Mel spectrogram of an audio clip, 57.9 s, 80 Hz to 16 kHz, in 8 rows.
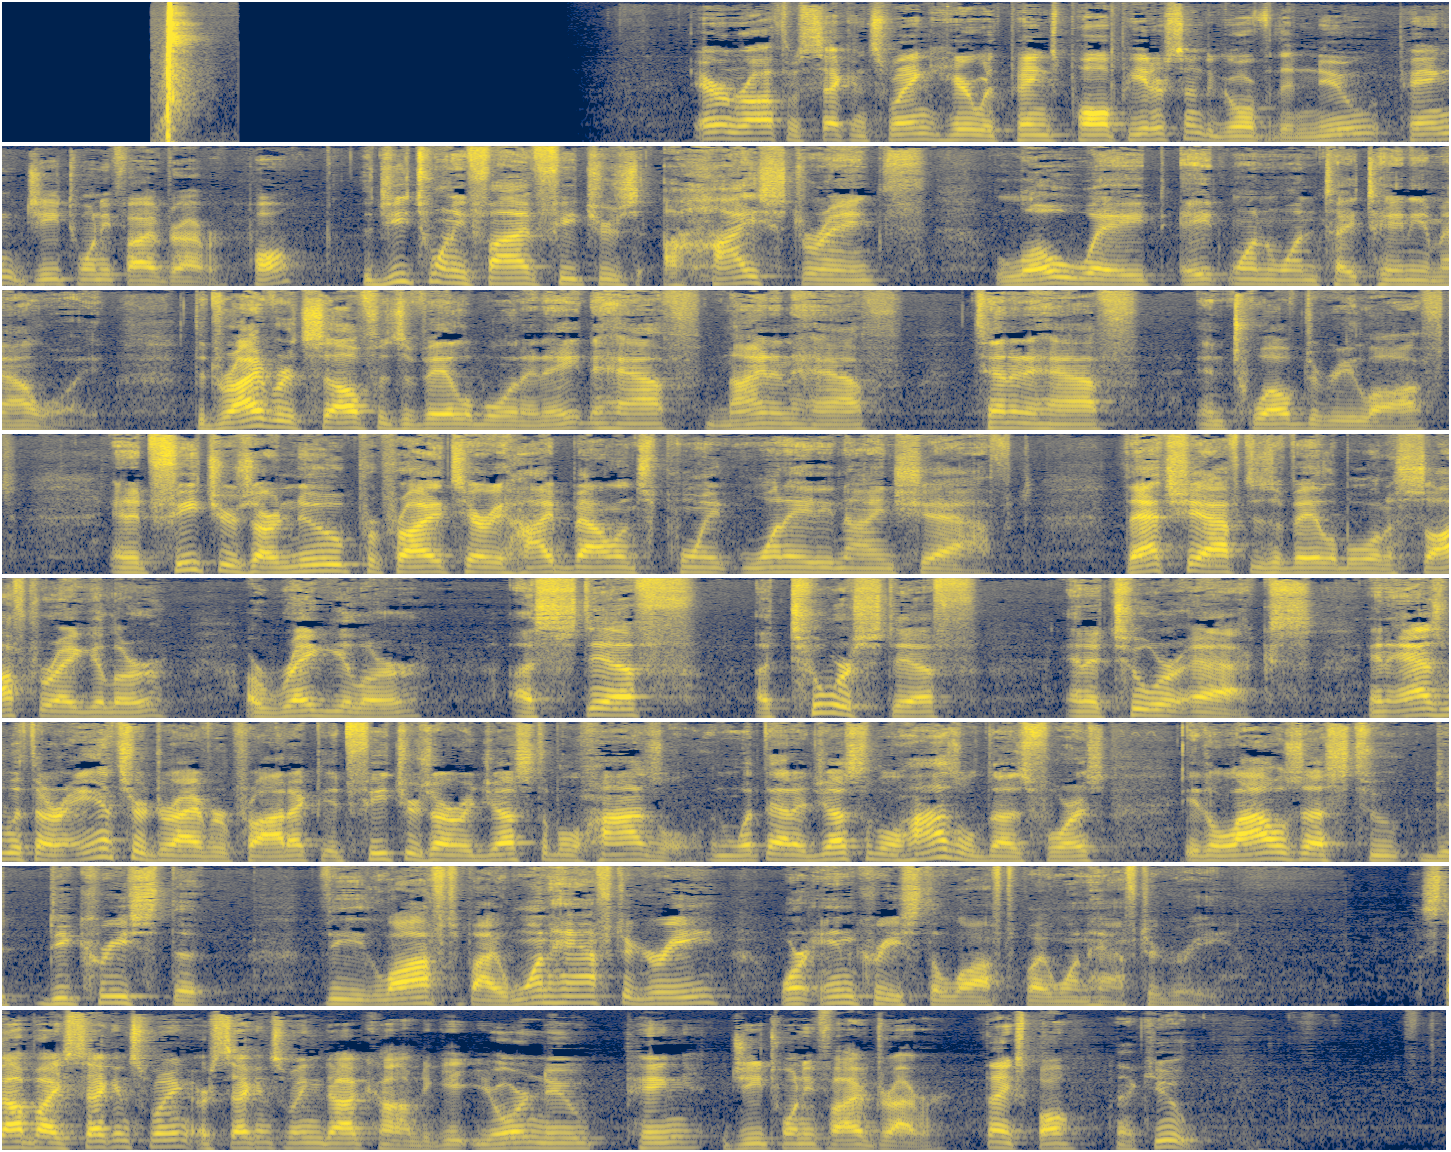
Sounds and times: Speech: 3.4 - 49.6, 50.5 - 56.8.

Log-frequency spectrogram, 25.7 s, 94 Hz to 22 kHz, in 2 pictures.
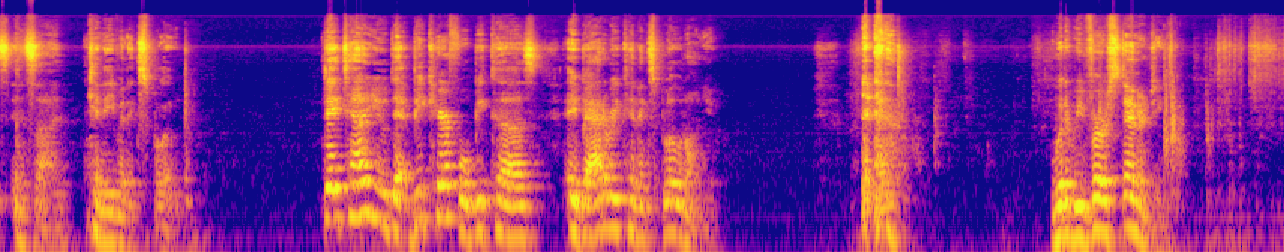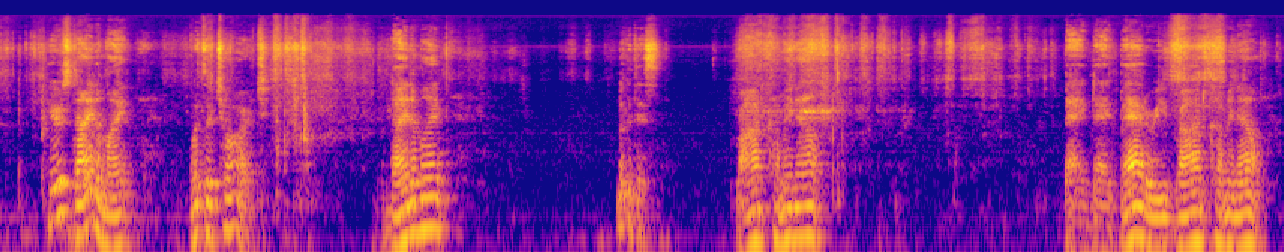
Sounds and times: Speech: 0.0 - 2.0, 3.2 - 7.3, 10.5 - 11.7, 13.3 - 15.6, 16.7 - 17.4, 19.0 - 19.6, 20.2 - 21.2, 23.5 - 25.6
Inside, small room: 0.0 - 25.6.

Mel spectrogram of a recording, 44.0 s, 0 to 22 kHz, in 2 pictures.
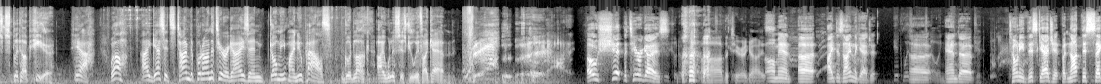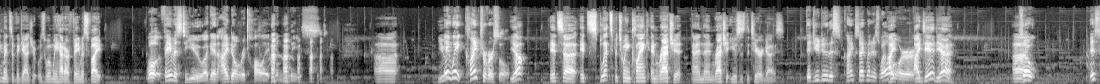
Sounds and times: Speech: 11.8 - 24.0, 25.0 - 28.4, 38.2 - 41.1, 42.3 - 42.7.

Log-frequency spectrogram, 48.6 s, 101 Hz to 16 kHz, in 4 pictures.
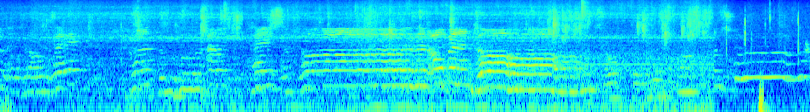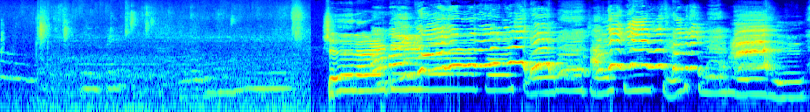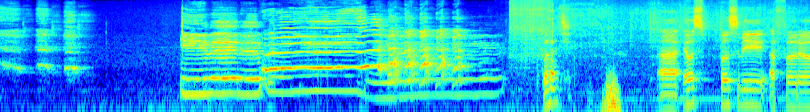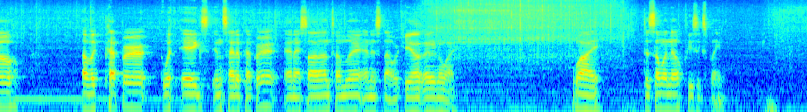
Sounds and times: Speech: 32.5 - 32.9, 45.0 - 45.4, 46.1 - 47.3.

